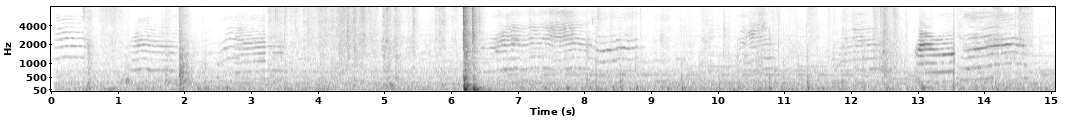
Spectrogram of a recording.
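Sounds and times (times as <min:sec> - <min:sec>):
cat meowing: 0:00.0 - 0:03.6, 0:06.5 - 0:09.0, 0:10.1 - 0:14.8.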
